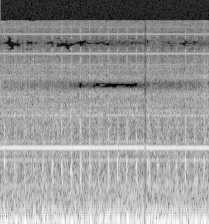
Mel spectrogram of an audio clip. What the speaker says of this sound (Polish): Helikopter poleciał gdzieś w tamtą stronę.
